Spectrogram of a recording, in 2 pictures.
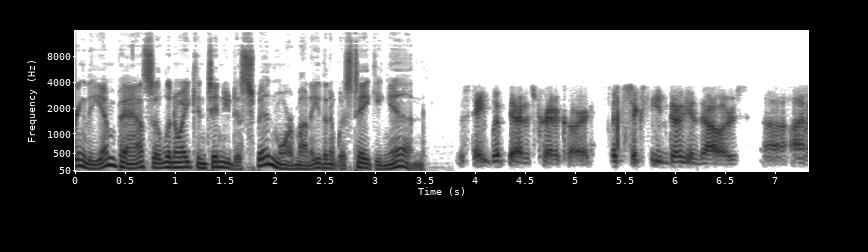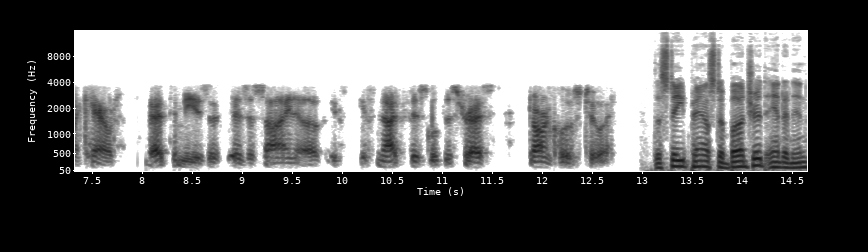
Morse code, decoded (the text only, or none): none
